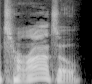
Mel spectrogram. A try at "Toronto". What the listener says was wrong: Oh, you can't say all the all the letters. Yeah, it's Toronto.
